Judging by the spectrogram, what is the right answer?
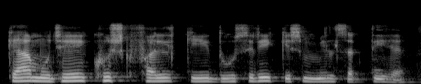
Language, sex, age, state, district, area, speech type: Urdu, male, 18-30, Bihar, Khagaria, rural, read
